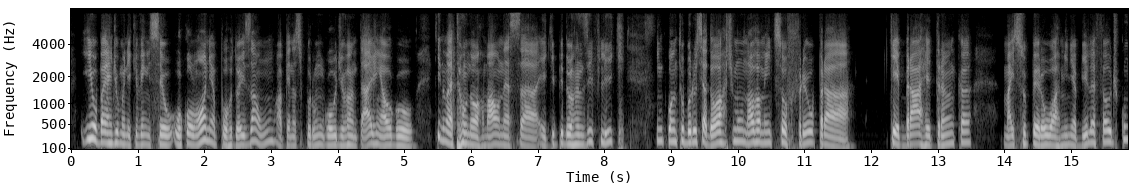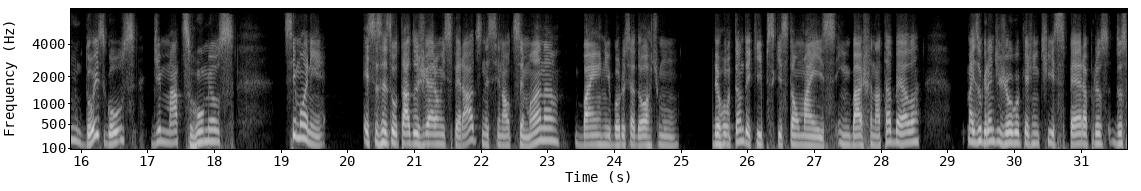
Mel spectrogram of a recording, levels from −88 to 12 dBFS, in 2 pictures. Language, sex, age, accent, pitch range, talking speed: Portuguese, male, 20-39, Brazilian, 145-175 Hz, 150 wpm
